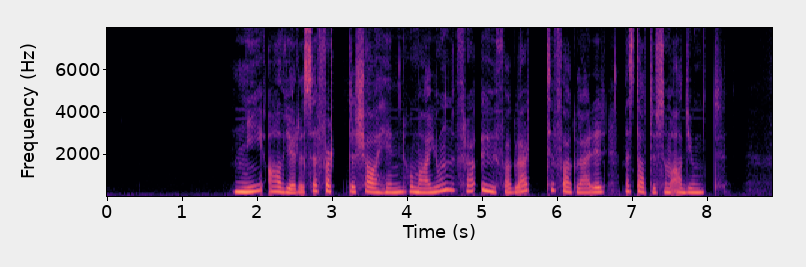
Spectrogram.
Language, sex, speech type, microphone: Norwegian, female, read, Shure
